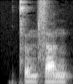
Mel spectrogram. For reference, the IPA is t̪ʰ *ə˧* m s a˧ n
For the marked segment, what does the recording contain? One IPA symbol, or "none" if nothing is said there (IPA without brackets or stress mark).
ə˧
